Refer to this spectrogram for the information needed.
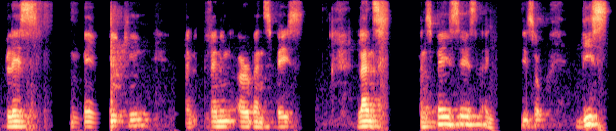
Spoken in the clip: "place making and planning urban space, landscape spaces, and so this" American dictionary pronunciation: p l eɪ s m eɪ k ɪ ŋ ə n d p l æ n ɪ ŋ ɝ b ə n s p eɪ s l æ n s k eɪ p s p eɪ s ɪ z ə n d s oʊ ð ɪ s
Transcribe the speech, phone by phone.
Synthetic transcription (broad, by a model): p l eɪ s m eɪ k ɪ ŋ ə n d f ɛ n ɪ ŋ ɝ b ə n s p eɪ s l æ n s eɪ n s p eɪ s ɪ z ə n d s oʊ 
